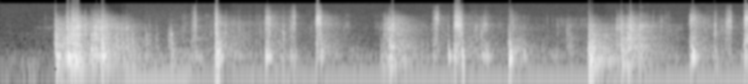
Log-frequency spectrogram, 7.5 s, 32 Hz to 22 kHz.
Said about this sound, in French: Chez ses parents, qui habitent en 4 pièces cuisine, pauvrement meublée mais propre, tout semble comme à l'ordinaire. Sa mère lui a ouvert la porte en ne lui disant rien.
